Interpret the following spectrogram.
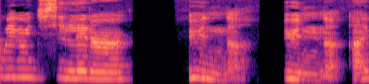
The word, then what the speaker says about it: une: Est une journée. Et make a very specific sound that we're going to see later. Une. Une. I pronounce the U, I pronounce the N. I don't pronounce the E.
